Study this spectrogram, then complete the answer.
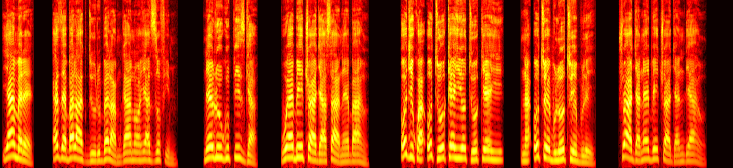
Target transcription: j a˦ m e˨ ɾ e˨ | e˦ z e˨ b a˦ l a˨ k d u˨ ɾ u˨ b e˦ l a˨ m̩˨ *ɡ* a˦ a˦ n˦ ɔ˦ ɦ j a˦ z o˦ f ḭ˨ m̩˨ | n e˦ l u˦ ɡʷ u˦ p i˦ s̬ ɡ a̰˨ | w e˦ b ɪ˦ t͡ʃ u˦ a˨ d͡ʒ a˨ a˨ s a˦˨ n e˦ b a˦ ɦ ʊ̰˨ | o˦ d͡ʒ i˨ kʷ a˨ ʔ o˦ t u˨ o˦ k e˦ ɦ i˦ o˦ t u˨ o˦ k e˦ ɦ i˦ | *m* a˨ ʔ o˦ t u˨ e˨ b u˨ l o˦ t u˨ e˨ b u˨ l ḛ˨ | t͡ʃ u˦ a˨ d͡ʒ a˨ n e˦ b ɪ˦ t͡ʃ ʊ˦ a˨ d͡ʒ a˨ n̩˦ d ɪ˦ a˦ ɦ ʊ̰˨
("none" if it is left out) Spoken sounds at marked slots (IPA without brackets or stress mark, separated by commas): ɡ, n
